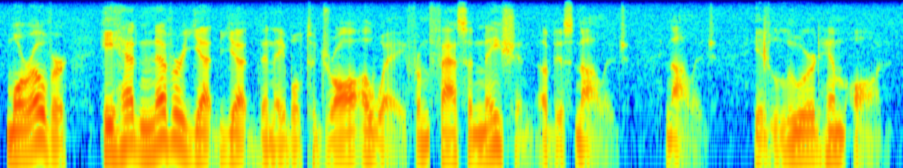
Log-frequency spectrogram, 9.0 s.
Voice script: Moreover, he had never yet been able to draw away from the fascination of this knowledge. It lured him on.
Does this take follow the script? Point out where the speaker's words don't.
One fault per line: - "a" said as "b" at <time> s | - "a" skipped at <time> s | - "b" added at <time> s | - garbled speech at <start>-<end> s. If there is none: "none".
- "yet" added at 2.2 s
- "the" skipped at 4.3 s
- "knowledge" added at 6.7 s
